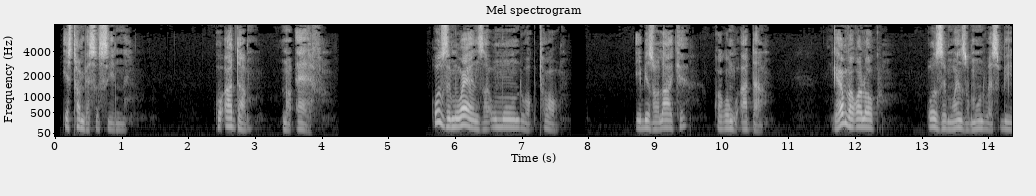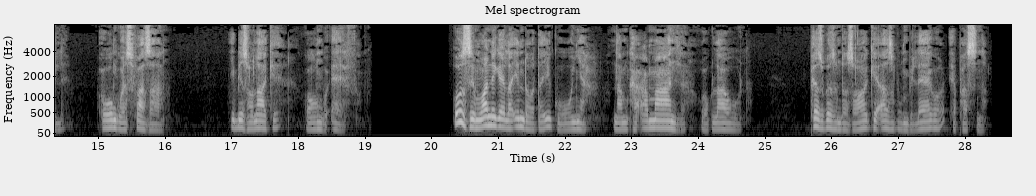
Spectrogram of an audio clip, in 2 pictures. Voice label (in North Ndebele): good news ndebele southern, drama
